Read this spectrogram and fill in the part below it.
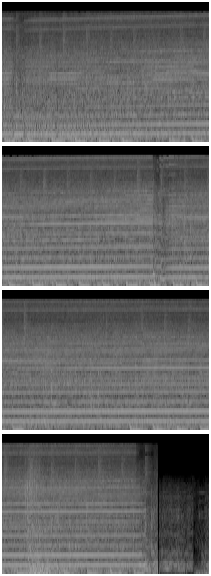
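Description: A racing car engine screams at high revs, its pitch slowly climbing.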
